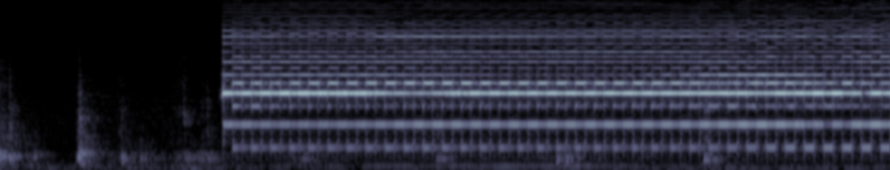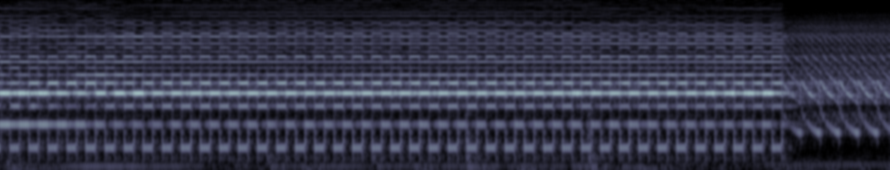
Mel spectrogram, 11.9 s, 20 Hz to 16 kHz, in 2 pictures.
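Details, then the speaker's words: Bentley Symphony 2 burglar alarm demo board, bell box tamper test: loud high warbling siren pulsing about four times a second from the panel speaker only, bell box silent, which depends on the SAB module fitted; bell box tamper alarm. "We'll do a bell box tamper. For some reason, only the panel speaker goes off and the bell box doesn't, which it actually depends on what SAB module you have."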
